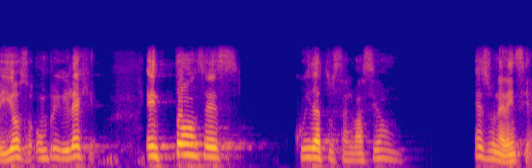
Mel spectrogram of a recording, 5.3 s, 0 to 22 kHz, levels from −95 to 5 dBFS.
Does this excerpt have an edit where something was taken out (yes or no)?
no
